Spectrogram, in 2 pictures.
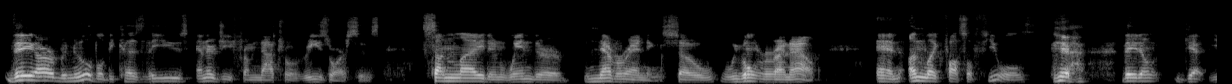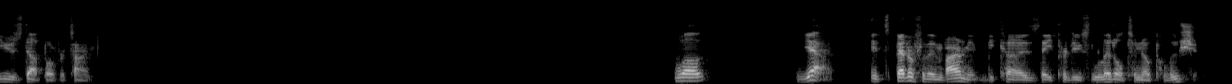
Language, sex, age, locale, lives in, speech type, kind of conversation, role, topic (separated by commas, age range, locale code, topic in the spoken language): English, male, 50-54, en-US, United States, read, expert-assistant, expert, How do renewable energy sources like solar and wind power work?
